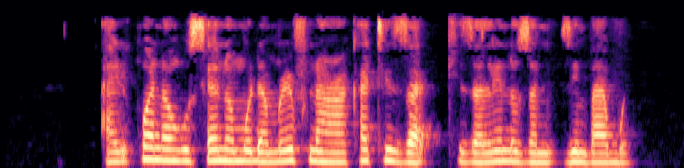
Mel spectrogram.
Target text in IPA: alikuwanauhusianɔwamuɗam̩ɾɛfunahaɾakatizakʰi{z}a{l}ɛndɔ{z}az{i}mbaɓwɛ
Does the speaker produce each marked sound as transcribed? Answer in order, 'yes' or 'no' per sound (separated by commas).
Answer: yes, yes, yes, yes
